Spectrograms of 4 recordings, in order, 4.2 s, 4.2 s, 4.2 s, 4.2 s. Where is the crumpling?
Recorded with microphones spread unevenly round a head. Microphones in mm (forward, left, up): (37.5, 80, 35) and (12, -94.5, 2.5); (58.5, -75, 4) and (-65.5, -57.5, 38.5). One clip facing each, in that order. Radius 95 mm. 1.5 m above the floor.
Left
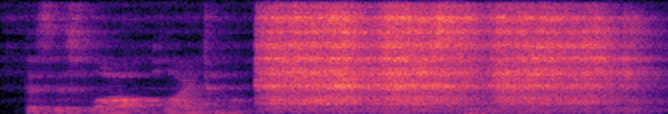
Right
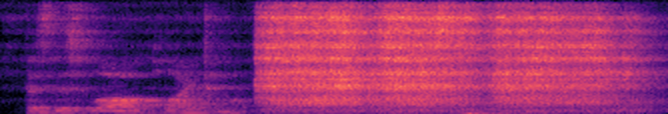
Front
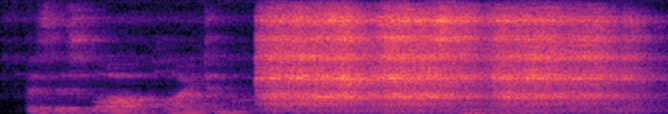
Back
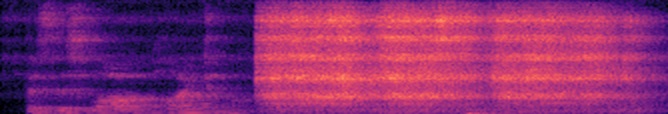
50° left, 0.6 m.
